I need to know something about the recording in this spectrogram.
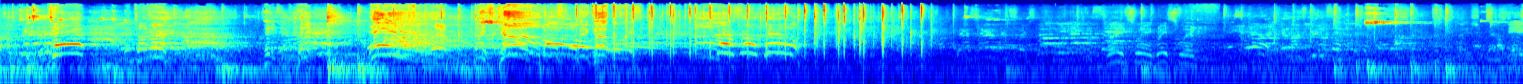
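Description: Young players shout and call to each other in a large echoing gym.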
